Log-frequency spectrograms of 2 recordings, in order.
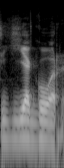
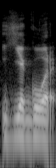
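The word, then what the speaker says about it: Егор: Yeah, my name is Yegor. If you will speak Russian, if you will speak in English, it will be. It is different pronunciation. In Russian is Yegor, in English is.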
